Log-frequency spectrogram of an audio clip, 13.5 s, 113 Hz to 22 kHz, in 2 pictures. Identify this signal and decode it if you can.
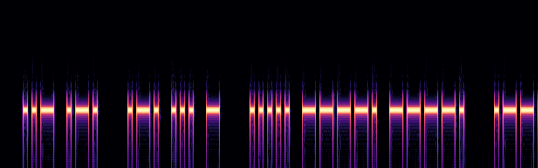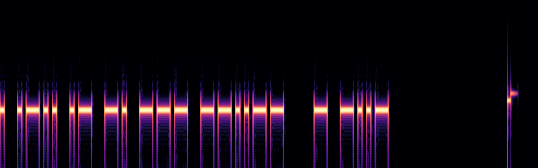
Morse code, heard as a keyed tone, about 22 wpm, 700 Hz. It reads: UR RST 599 PLANO, TX
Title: K1USN SST QSO Practice 22wpm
